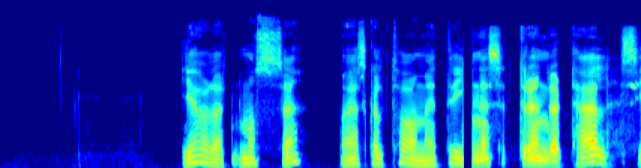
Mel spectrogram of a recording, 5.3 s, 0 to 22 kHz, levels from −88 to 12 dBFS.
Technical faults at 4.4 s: MP2 compression; input switched to a poorer device

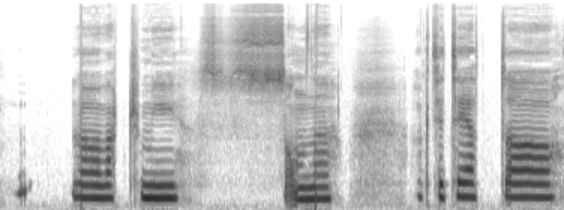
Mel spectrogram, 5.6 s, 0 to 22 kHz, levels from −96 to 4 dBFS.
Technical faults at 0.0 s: none

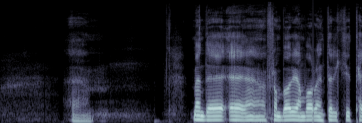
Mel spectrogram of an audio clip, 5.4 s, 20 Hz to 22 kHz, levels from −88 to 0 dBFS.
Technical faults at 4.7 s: gap between stream segments

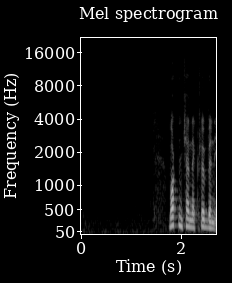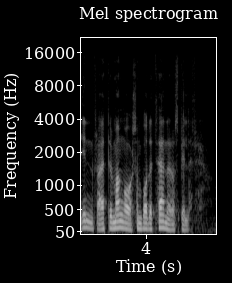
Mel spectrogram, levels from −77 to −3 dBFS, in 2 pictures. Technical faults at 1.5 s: none

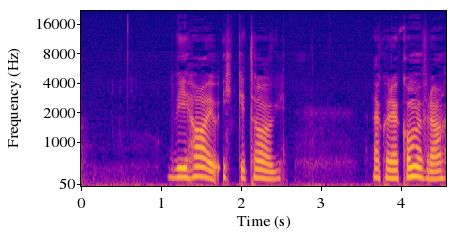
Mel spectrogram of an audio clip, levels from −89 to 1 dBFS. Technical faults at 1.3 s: none

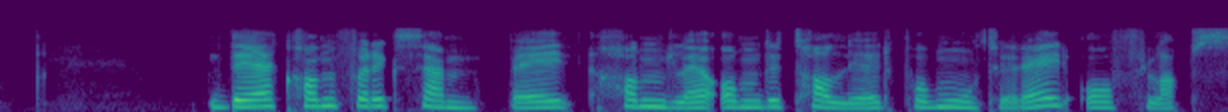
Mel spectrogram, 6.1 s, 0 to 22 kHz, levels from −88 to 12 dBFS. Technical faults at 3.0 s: none

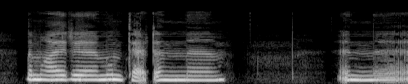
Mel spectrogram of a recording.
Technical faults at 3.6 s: AAC compression

